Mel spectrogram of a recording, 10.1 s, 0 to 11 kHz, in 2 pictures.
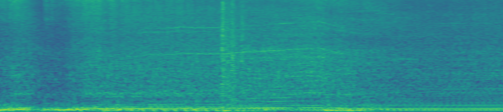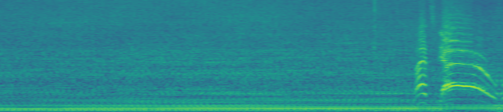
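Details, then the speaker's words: Junkyard 4.3 V6 (turbo, AWD S10 build) freshly rebuilt after cylinder damage, first firing after timing corrections, timing at 10°: settles into a steady, even run and picks up cleanly on throttle, no misfire or knock. "okay hell yeah oh that sounds good I love it"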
